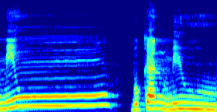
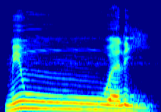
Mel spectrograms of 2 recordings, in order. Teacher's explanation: bunyi wau dan bunyi nun terjadi secara bersamaan;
